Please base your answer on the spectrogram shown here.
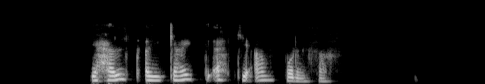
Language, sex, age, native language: Icelandic, female, 30-39, Icelandic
